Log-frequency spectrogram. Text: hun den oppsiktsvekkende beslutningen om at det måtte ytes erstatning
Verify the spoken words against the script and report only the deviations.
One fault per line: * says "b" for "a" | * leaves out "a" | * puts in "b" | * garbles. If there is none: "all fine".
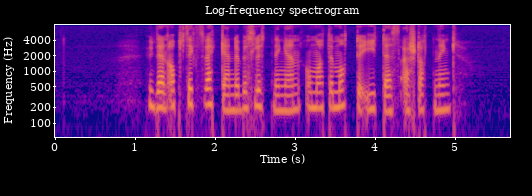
all fine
